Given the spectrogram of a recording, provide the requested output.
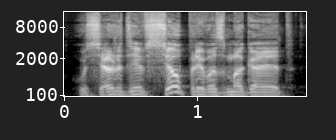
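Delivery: lightly voiced stubborn officer; a hint of a bold general. (лёгкая бравада генерала)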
